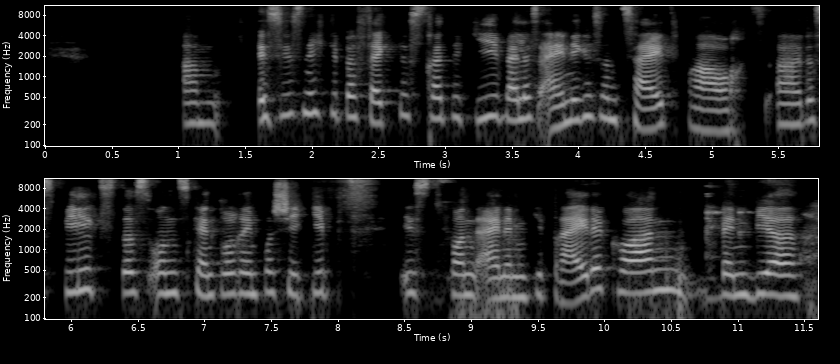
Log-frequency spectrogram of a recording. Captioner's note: German live translation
